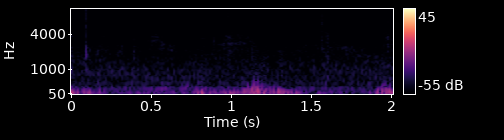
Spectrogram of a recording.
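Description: Honeybees buzzing around a frame lifted from an open hive, a faint steady hum, with low irregular rumbles underneath.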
